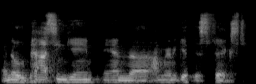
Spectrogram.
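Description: A man in his fifties, a head football coach, speaks bluntly at a post-game press conference over a video call, restarting his sentences often. His voice is fairly low, husky, a little fast, and fairly flat in pitch. He sits in a small room before a sponsor backdrop, and the audio quality is poor.

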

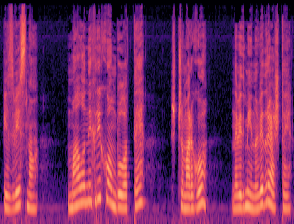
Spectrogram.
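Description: In a dry, studio-quality recording, a woman with a mid-range voice reads an audiobook aloud. Her storytelling is measured and expressive.

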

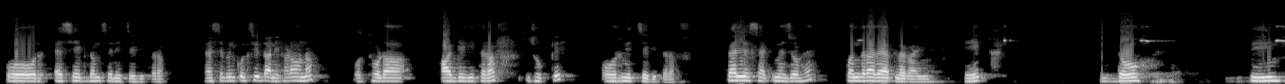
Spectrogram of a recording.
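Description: Male gym trainer in his 30s, unhurried and mellow, slightly lo-fi lapel sound; counts reps aloud. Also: on the high side. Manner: counts reps aloud, addresses viewers as brothers. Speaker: gym trainer and fitness vlogger. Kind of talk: casual workout instruction. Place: large indoor gym.

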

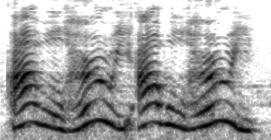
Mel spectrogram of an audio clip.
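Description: A woman voicing a cheerful, eager young male tank engine in a children's storybook, repeating short phrases excitedly. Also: very high-pitched, moderate pace, pitched above the performer's own voice, heavily acted.

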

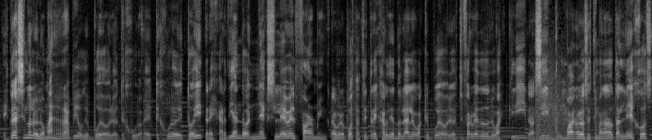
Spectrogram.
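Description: A young man with an Argentine accent giving casual, excitable gameplay commentary, swearing and shouting at enemies, his voice a little off from being sick. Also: on the high side. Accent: Argentine Spanish. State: slightly sick voice. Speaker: gaming youtuber. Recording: game music behind voice.

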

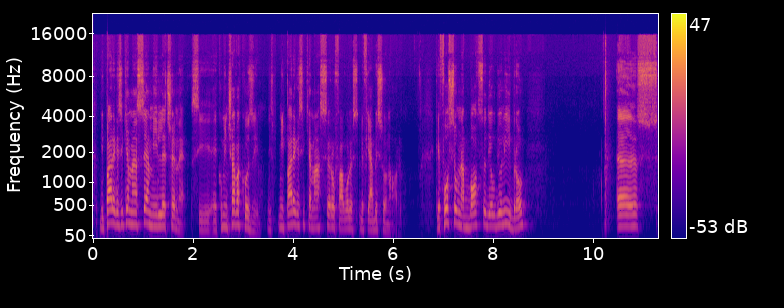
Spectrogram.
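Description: During a live Q&A, a man reads viewer comments aloud and responds in a casual, chatty manner, often using fillers and restarting sentences. His voice is fairly high in pitch with a darkish tone.

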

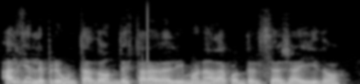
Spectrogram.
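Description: A woman narrating an audiobook in the first person, in a measured, earnest storytelling manner. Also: fairly low pitch, highs cut off.

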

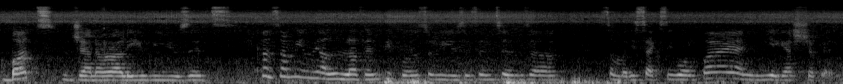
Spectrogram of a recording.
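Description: A young adult woman from Trinidad and Tobago, a language teacher and presenter, speaks at medium pitch and a moderate pace with a Trinidadian Caribbean accent. Standing on an outdoor open porch with trees behind her, she gives a casual, playful explanation to camera and slips into local dialect examples. The recording is clear, with outdoor ambience in the background.

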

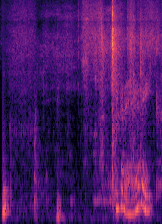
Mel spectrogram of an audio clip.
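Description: A woman's voice: fairly high pitch, expressive, drawn-out words, heavy background noise. A woman co-hosting a live auction stream, reading out viewer comments and greeting people by name. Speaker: auction co-host. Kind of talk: casual live-stream chat.

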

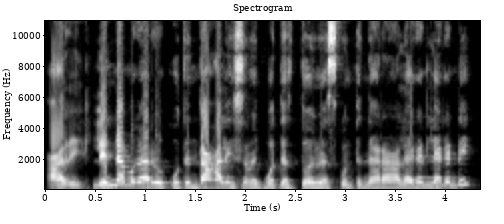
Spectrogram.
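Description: A woman's voice: fairly high pitch, lively intonation, fairly quick, a little mellow, lightly acted. A woman voicing a poor, plain-spoken older housemaid who talks in rustic colloquial speech. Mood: scolding.

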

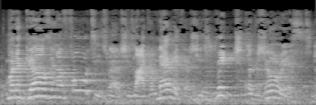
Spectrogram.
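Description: Shrill camp pantomime dame, vain and bawdy, theatrical, high voice, very echoey theatre with crowd. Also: male voice, big pitch swings, normal speed, recorded from a distance. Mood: bawdy, teasing. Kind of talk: pantomime stage comedy. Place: large theatre stage. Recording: echoey theatre stage, music and crowd noise.

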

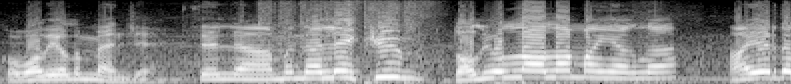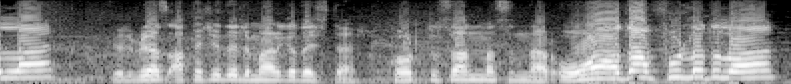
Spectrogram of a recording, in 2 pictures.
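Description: Excitable young man doing game commentary. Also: sits high, slight background noise. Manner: excitable, laughing, shouting at game events. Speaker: gaming YouTuber. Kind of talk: gameplay commentary.

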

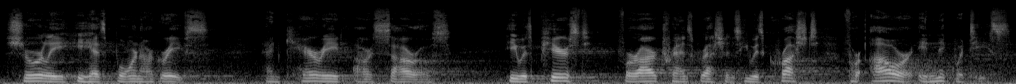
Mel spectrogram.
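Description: Older pastor preaching in a reverberant church. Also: male voice, medium pitch, steady tone, slow. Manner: dramatic, swinging between loud cries and hushed whispers. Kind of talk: sermon. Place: large church sanctuary, standing at a pulpit. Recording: long church reverb, faint room hum.

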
